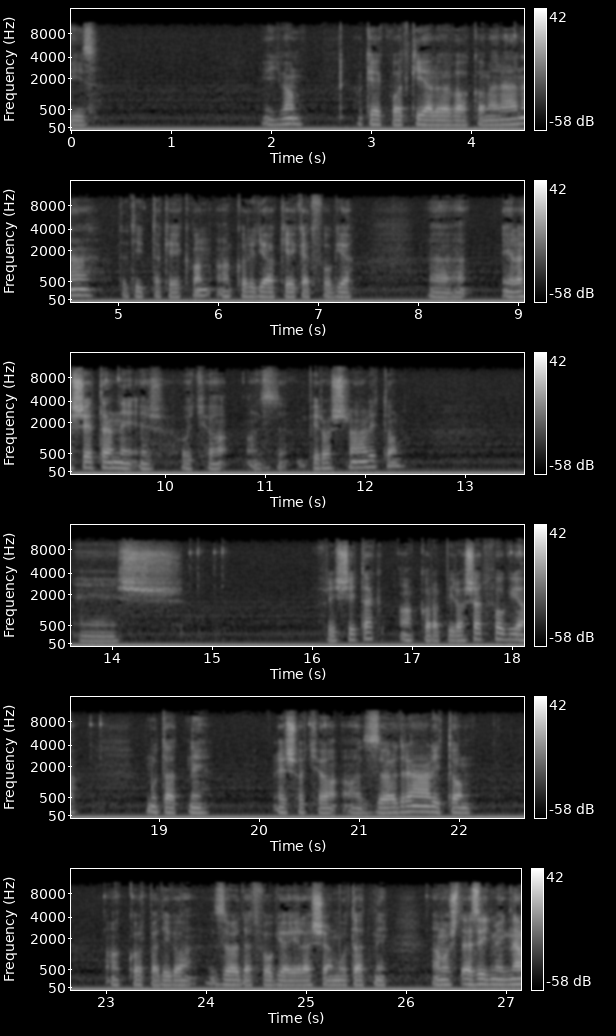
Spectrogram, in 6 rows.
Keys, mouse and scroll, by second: 11.0 click.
